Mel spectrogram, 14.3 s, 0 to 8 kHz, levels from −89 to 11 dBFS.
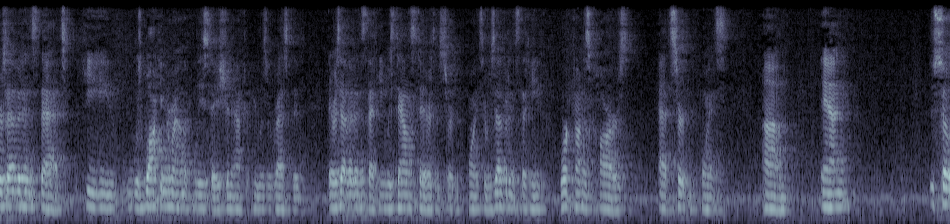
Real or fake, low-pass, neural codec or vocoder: fake; 7.2 kHz; vocoder, 22.05 kHz, 80 mel bands, Vocos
